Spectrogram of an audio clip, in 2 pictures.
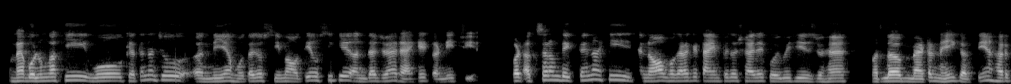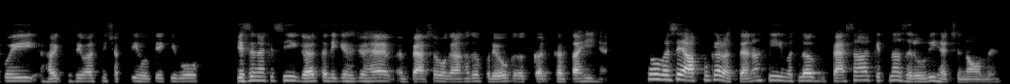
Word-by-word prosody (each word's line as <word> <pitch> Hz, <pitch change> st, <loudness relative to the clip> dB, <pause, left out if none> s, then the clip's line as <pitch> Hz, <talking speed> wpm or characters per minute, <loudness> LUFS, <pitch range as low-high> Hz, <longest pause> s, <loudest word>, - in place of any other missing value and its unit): मैं 160 Hz, +1 st, +5 dB
बोलूंगा 160 Hz, +2 st, +2 dB
कि 195 Hz, 0 st, -1 dB, 0.2 s
वो 160 Hz, +2 st, +1 dB, 0.2 s
कहते 155 Hz, +4 st, -4 dB
है 200 Hz, -, -7 dB
ना, 220 Hz, -, -3 dB
जो 200 Hz, -1 st, -2 dB, 0.2 s
नियम 155 Hz, +3 st, -1 dB
होता 135 Hz, +2 st, -3 dB
है, 155 Hz, -, -1 dB
जो 165 Hz, -, -1 dB
सीमा 150 Hz, -2 st, -5 dB
होती 145 Hz, +5 st, -3 dB
है 185 Hz, -, -1 dB
उसी 185 Hz, +2 st, -8 dB
के 195 Hz, -1 st, 0 dB
अंदर 155 Hz, +2 st, -1 dB
जो 155 Hz, +2 st, -1 dB
है 175 Hz, -, +2 dB
रह 125 Hz, -, +3 dB
के 160 Hz, +4 st, -2 dB
करनी 140 Hz, -1 st, -3 dB
चाहिए। 290 Hz, -, -8 dB, 0.4 s
बट 170 Hz, -, +5 dB
अक्सर 205 Hz, -, 0 dB
हम 205 Hz, -1 st, -1 dB
देखते 185 Hz, +1 st, -1 dB
है 200 Hz, -, -5 dB
ना, 230 Hz, -, 0 dB
कि 205 Hz, -3 st, -4 dB
चुनाव 160 Hz, +1 st, +2 dB
वगैरह 160 Hz, +1 st, +2 dB
के 175 Hz, -, -5 dB
टाइम 155 Hz, -2 st, +3 dB
पे 160 Hz, -, -8 dB
तो 165 Hz, -, -3 dB
शायद 155 Hz, -1 st, +1 dB
ये 160 Hz, -, 0 dB
कोई 145 Hz, -2 st, -3 dB
भी 150 Hz, -, -5 dB
चीज़ 150 Hz, -2 st, -4 dB
जो 140 Hz, -, -5 dB
है 145 Hz, -, +5 dB, 0.3 s
मतलब 150 Hz, +1 st, +5 dB
मैटर 130 Hz, +5 st, +4 dB
नहीं 150 Hz, +2 st, 0 dB
करती 135 Hz, +6 st, -1 dB
है। 190 Hz, -, +2 dB
हर 155 Hz, +1 st, +1 dB
कोई 160 Hz, 0 st, +1 dB
हर 135 Hz, -, +3 dB
किसी 145 Hz, +1 st, -8 dB
के 145 Hz, -, -2 dB
पास 145 Hz, -, +1 dB
इतनी 150 Hz, 0 st, -16 dB
शक्ति 155 Hz, -, -8 dB
होती 140 Hz, +1 st, -4 dB
है -, -, -4 dB
की 150 Hz, -, -8 dB
वो 150 Hz, +1 st, -1 dB, 0.4 s
किसी 160 Hz, +4 st, +3 dB
न 185 Hz, 0 st, +2 dB
किसी 185 Hz, +1 st, -4 dB
गलत 150 Hz, +1 st, +5 dB
तरीके 155 Hz, -1 st, -1 dB
से -, -, -8 dB
जो 155 Hz, -, -1 dB
है 155 Hz, 0 st, +6 dB, 0.3 s
पैसों 135 Hz, +2 st, +4 dB
वगैरह 135 Hz, -1 st, +1 dB
का 140 Hz, 0 st, -8 dB
तो 150 Hz, -, -4 dB
प्रयोग 135 Hz, +3 st, -1 dB, 0.2 s
कर -, -, +1 dB
करता 140 Hz, -, +4 dB
ही 140 Hz, +1 st, -2 dB
है। -, -, -8 dB, 0.4 s
तो 240 Hz, -1 st, +4 dB
वैसे 220 Hz, +2 st, +4 dB
आपको 180 Hz, +1 st, +7 dB
क्या 220 Hz, -, +3 dB
लगता -, -, +2 dB
है 135 Hz, -, +4 dB
ना, 180 Hz, -, -2 dB
कि 195 Hz, -1 st, -3 dB
मतलब 175 Hz, -1 st, +1 dB
पैसा 195 Hz, +7 st, +3 dB
कितना 195 Hz, +3 st, -3 dB
जरूरी 140 Hz, +5 st, -2 dB
है 130 Hz, -4 st, 0 dB
चुनाव 120 Hz, -1 st, -5 dB
में? 115 Hz, 0 st, -12 dB
155 Hz, 275 wpm, -25 LUFS, 145-180 Hz, 0.4 s, आपको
